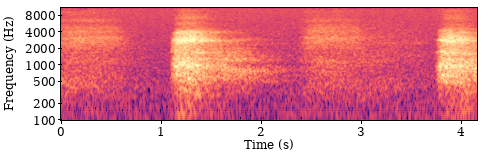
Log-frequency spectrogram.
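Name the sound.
people breathing during an exercise class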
